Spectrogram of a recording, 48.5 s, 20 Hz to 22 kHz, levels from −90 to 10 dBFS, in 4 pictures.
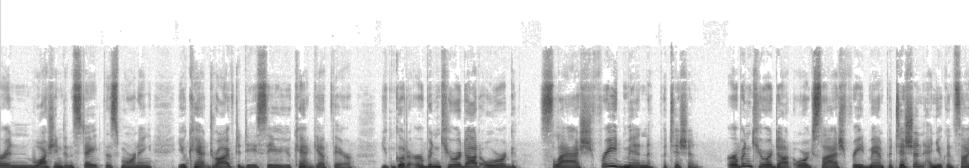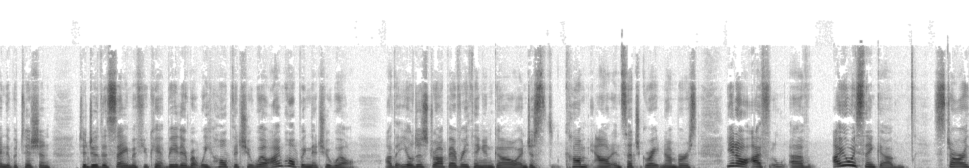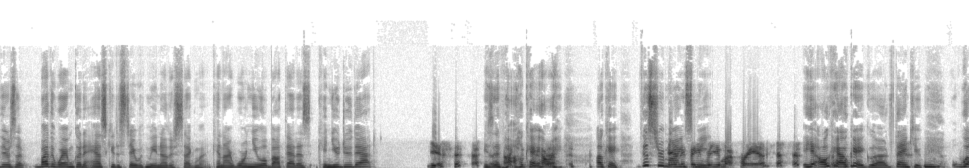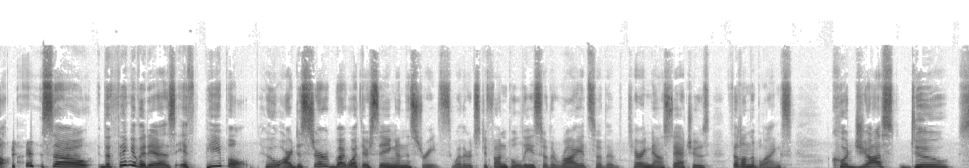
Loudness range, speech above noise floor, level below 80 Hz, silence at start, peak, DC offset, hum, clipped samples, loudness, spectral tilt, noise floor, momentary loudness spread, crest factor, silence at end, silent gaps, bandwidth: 5 LU; 46 dB; -46 dBFS; 0 s; 0 dBFS; under 0.1%; none; under 0.1%; -16 LUFS; -4.5 dB/octave; -61 dBFS; 10 LU; 14 dB; 0 s; none; 16 kHz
